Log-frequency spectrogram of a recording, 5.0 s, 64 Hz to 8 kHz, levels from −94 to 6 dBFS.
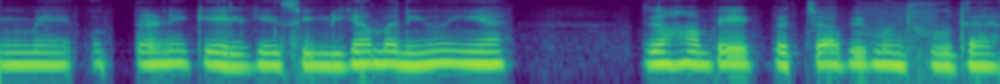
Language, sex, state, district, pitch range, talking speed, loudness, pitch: Hindi, female, Delhi, New Delhi, 190-210 Hz, 180 wpm, -17 LUFS, 200 Hz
